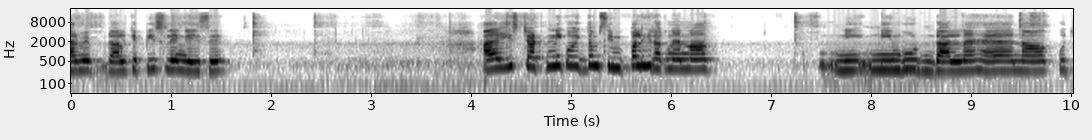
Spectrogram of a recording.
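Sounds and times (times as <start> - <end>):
metal spatula scraping pan: 0.0 - 5.3, 7.2 - 8.4, 9.3 - 10.0.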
